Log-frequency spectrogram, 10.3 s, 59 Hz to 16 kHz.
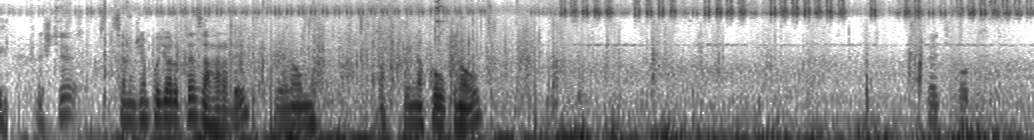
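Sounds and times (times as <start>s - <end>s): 
speech: 0.0s - 5.0s, 9.3s - 9.9s
crickets chirping: 0.0s - 10.3s
footsteps coming down steps from a semicircular terrace into a terraced garden: 0.0s - 10.3s.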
